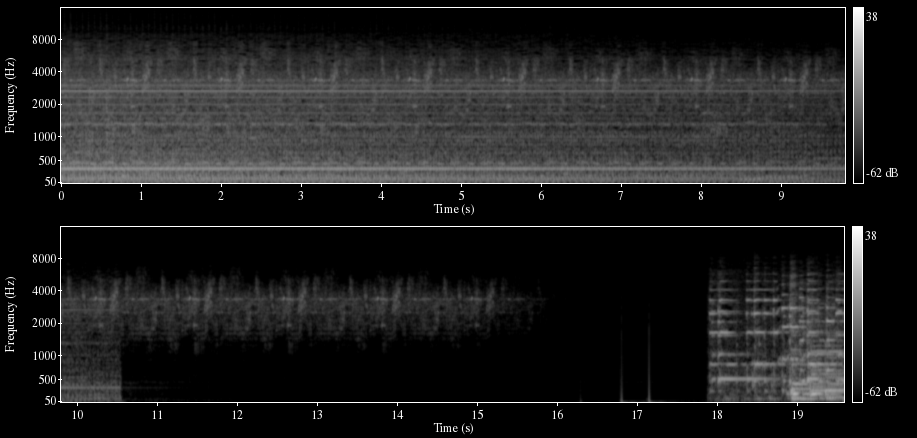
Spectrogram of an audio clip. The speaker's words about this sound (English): Each bee moved to the center of the cluster to keep warm. The sounds of the bees is calm and almost silent.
